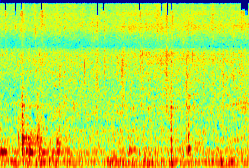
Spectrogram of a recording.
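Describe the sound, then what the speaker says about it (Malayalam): Chopped onion sizzles steadily in a hot pan for Kerala-style tin tuna, a constant close frying hiss with a few soft stirring scrapes and no talking. "ഒരു അത്യാവശ്യം വലിപ്പമുള്ള ഒരു സവോളയാണ് ചെറുതായിട്ട് അരിഞ്ഞെടുത്തിട്ടുണ്ട് അതുകൂടി നമുക്കിതിലേക്ക് ചേർത്ത് കൊടുക്കാം"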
